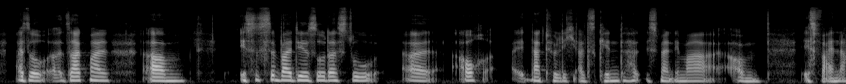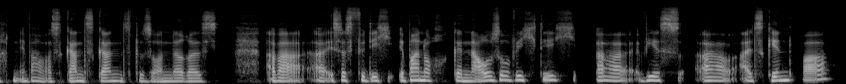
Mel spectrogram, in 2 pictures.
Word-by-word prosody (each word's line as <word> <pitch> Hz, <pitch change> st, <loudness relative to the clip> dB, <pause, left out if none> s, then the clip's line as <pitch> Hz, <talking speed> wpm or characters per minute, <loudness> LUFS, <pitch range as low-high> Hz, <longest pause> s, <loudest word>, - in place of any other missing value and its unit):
Also, 185 Hz, -4 st, +3 dB
äh, 160 Hz, +2 st, -5 dB
sag 185 Hz, +1 st, +5 dB
mal, 180 Hz, -3 st, +3 dB, 0.4 s
ähm, 160 Hz, -2 st, +5 dB, 0.5 s
ist 190 Hz, -1 st, +1 dB
es 200 Hz, -, -2 dB
denn 215 Hz, -2 st, +3 dB
bei 190 Hz, -1 st, +6 dB
dir 190 Hz, +1 st, +5 dB
so, 190 Hz, +3 st, +2 dB
dass 185 Hz, -1 st, +2 dB
du, 180 Hz, -1 st, 0 dB, 0.2 s
äh, 170 Hz, -3 st, +1 dB, 0.2 s
auch 185 Hz, -1 st, 0 dB, 0.3 s
äh, -, -, -8 dB
natürlich 165 Hz, -6 st, -1 dB
als 150 Hz, -, -5 dB
Kind 165 Hz, +2 st, -1 dB
hat 180 Hz, -, -3 dB
ist 150 Hz, -, -8 dB
man 160 Hz, -, +1 dB
immer, 150 Hz, 0 st, -1 dB, 0.2 s
ähm 145 Hz, -1 st, -2 dB, 0.4 s
ist -, -, -2 dB
Weihnachten 150 Hz, -, -2 dB
immer 150 Hz, 0 st, -3 dB
was 135 Hz, +1 st, -5 dB
ganz, 150 Hz, +1 st, 0 dB
ganz 155 Hz, -1 st, -1 dB
Besonderes. 145 Hz, 0 st, -2 dB, 0.4 s
Aber, -, -, +2 dB
äh, -, -, 0 dB
ist -, -, 0 dB
es 180 Hz, -, +2 dB
für 185 Hz, -, -2 dB
dich 170 Hz, 0 st, -2 dB
immer 190 Hz, +3 st, +4 dB
noch 180 Hz, -2 st, -1 dB
genauso 180 Hz, +4 st, +2 dB
wichtig, 200 Hz, 0 st, -2 dB, 0.2 s
äh, 180 Hz, -2 st, +1 dB
wie 185 Hz, +2 st, +2 dB
es, 180 Hz, -, 0 dB, 0.2 s
äh, -, -, -16 dB
als 170 Hz, -1 st, -1 dB
Kind 190 Hz, +2 st, +3 dB
war? 245 Hz, +3 st, +1 dB
175 Hz, 170 wpm, -25 LUFS, 155-185 Hz, 0.5 s, bei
